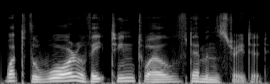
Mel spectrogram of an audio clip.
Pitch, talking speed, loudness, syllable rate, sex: 130 Hz, 155 wpm, -17 LUFS, 4.7 syllables/s, male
